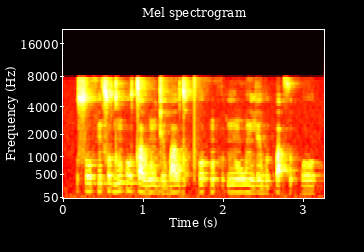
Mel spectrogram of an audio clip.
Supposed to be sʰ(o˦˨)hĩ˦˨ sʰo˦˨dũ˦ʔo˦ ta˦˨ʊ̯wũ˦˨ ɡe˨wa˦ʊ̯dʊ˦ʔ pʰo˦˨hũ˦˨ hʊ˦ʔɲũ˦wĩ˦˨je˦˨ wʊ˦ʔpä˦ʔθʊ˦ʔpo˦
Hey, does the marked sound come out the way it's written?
no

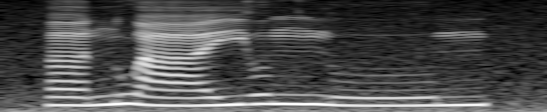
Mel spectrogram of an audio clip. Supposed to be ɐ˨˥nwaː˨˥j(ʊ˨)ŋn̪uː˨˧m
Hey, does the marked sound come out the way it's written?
no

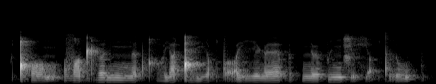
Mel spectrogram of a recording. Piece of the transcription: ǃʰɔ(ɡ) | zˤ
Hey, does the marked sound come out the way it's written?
no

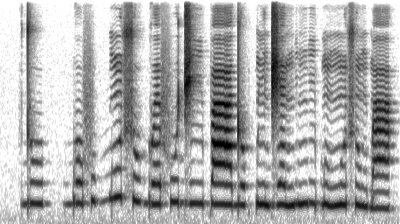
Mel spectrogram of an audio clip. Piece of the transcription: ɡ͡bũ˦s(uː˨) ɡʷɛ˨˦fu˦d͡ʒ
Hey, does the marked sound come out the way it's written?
no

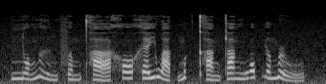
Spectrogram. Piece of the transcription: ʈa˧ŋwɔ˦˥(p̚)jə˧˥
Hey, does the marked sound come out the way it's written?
yes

